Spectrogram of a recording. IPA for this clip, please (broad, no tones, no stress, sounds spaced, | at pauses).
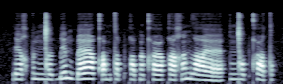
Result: ɾ eː χ p ʊ n ŋ͡ǀ əː ɡ͡b e m ɡ͡b æː qʼ ɔ m tˤ e p q ɔ p ẽ qʰ øː q æ χ ə̃ n ðˤ æː | ŋ͡ǀ ɔ b qʰ y tˤ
